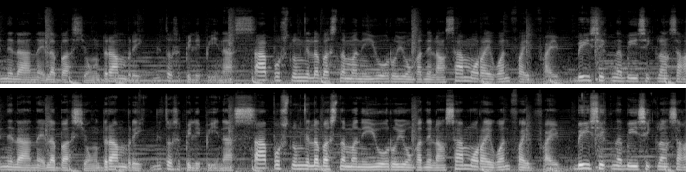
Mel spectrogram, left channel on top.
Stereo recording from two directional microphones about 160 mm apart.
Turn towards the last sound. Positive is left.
turn(degrees=-25)  # may be behind; listen again after turning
